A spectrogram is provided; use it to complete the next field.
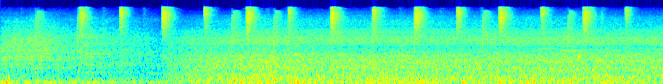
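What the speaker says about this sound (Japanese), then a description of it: "さて波チェックしていきましょう。" Ocean waves breaking on the surf beach at Oarai, Japan, a loud, constant rushing roar of surf close by, with brief hissy bursts of spray recurring across the top.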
